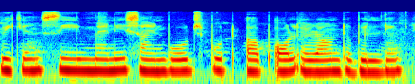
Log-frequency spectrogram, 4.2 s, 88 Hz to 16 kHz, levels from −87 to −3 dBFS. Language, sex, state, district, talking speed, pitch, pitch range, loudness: English, female, Assam, Kamrup Metropolitan, 175 wpm, 200 Hz, 195-210 Hz, -13 LUFS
